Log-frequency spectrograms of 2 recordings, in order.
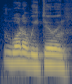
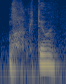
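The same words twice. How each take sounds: First: Louder, lower-pitched exasperated question. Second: Hushed, almost voiceless question; whispered question. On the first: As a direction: ask it out loud, fed up. Exasperated question before quieter repeat. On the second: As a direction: ask it under your breath. Same question repeated under the breath. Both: Acted.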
